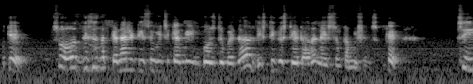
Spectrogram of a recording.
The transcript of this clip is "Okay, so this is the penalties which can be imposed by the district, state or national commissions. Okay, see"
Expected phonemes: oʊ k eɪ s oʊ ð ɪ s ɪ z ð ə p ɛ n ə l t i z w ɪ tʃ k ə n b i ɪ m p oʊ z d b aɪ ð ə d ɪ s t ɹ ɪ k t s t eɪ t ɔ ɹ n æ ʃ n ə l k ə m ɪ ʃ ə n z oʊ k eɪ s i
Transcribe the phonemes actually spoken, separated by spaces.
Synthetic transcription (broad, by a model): oʊ k eɪ s oʊ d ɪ s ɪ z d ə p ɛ n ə l t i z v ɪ tʃ k ə n b i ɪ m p oʊ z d b aɪ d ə d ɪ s t ɪ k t s t eɪ t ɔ ɹ n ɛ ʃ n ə l k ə m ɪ ʃ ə n s oʊ k eɪ s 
